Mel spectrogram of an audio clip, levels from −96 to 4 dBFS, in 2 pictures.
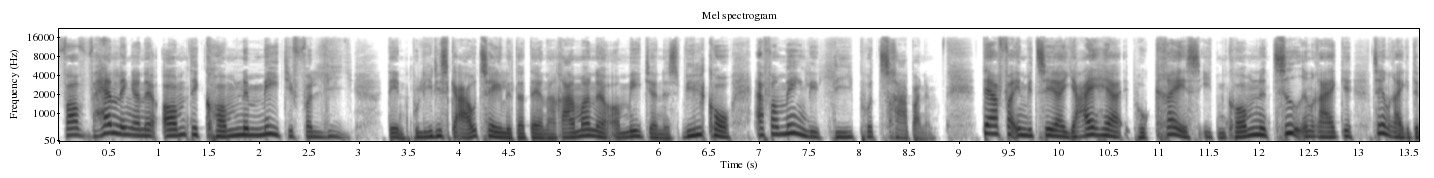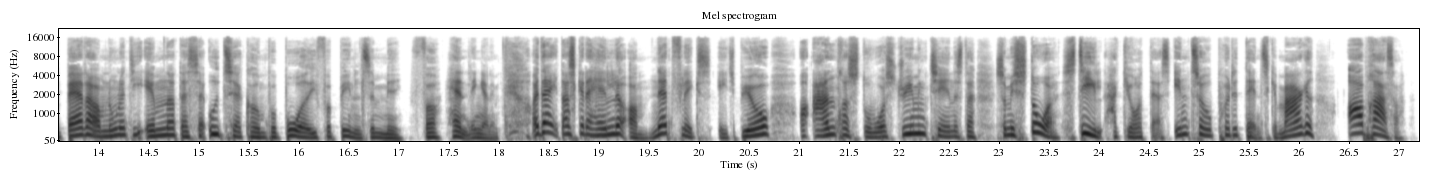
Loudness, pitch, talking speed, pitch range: -18 LUFS, 190 Hz, 175 wpm, 160-235 Hz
